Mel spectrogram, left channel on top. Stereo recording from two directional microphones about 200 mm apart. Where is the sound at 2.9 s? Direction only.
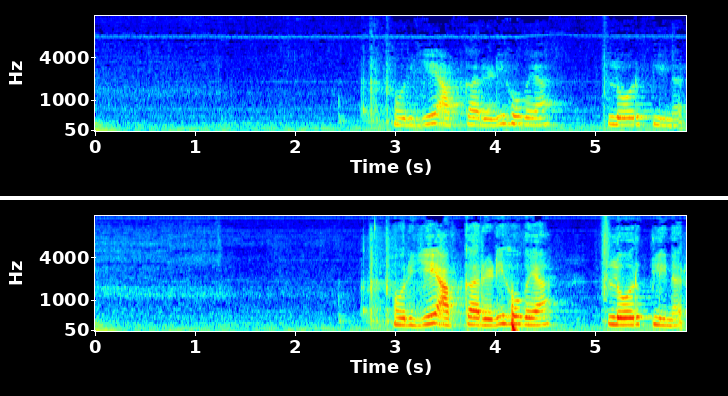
50° right (ahead or behind).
